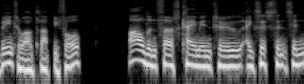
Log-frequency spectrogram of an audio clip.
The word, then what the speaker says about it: Eildon: her original Scottish Heritage and actually is pronounced Eileen if we to be correct anyway um so Alden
